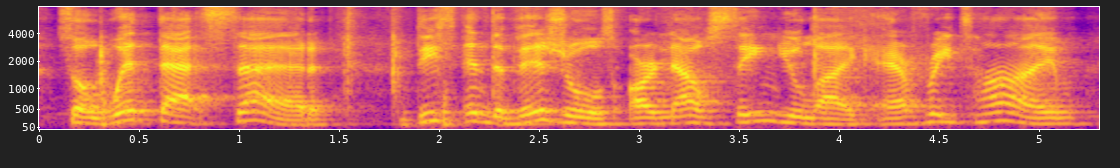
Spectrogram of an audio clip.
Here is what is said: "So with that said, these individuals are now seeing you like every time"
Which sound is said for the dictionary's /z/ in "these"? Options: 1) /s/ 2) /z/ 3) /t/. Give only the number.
2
